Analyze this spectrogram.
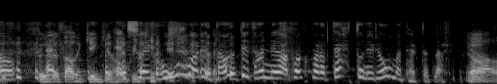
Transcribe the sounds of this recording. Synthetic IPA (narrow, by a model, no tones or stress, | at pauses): awʏɛɛlt̪aðcejɲcɪaɛnsɔɛ̥humaɾɪt̪aw̪t̪ɪθanːɪɣaðfowl̥kvaːɾat̪ɛht̪ɔniɾjoːwmat̪ʰɛɾ̥t̪ʏt̪na̰ɾ̥a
